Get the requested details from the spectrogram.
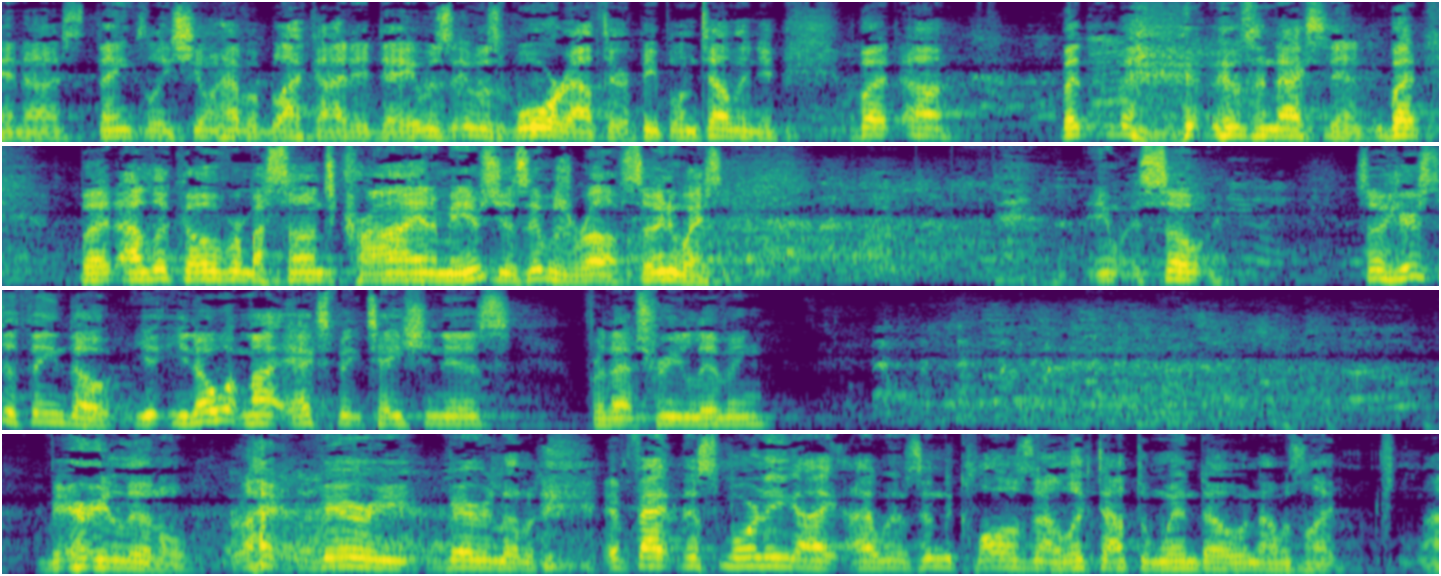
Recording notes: recorded on October 8, 2017, during Sunday morning service at Celebration Life Family Church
